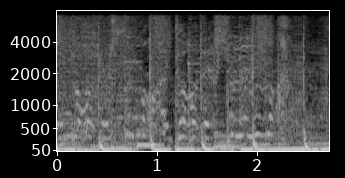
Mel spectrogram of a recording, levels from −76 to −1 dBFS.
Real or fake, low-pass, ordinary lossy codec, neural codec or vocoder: real; 7.2 kHz; none; none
